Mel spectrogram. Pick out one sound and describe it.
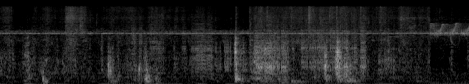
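A wooden ladder creaks as someone climbs it.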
